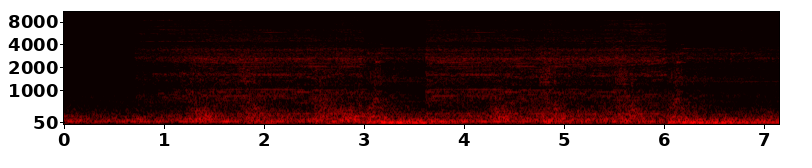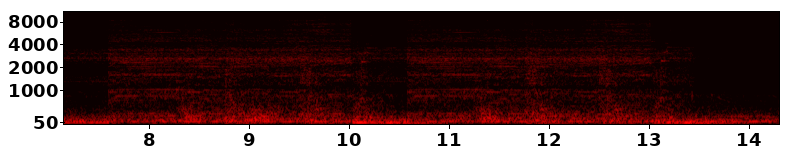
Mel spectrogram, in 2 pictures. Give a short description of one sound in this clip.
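A power grinder grinds metal in bursts, with a harsh high hiss.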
